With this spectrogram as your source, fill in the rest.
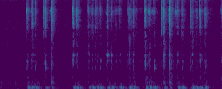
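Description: Fingertips with long white-painted nails type on a slim wireless keyboard with a silver aluminium frame and black plastic chiclet keys resting on a wooden table. Quick runs of bright, crisp key clicks over a soft low thump come in bursts separated by brief pauses, each tap dying away almost instantly.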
